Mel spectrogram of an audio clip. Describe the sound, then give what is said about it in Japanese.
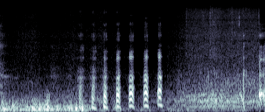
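Wind sweeps steadily through grass and trees on the bank of the Asahikawa River in Okayama, Japan, a continuous breathy rustle, broken midway by a quick run of five rhythmic, tonal calls before the rustling carries on alone. “えー、聞こえますでしょうかこの草木のざわめきが”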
